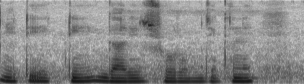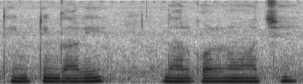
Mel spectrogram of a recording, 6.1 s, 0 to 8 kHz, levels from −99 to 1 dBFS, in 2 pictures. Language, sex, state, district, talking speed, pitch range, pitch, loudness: Bengali, male, Tripura, West Tripura, 100 wpm, 110-120 Hz, 115 Hz, -15 LUFS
